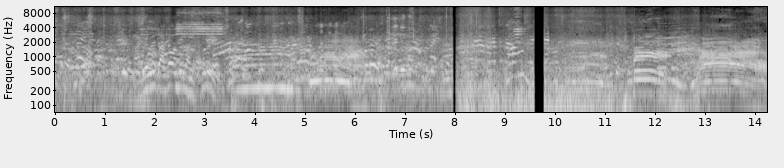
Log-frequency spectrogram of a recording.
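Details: Cattle at a busy market in Nayergaon bazaar, Bangladesh: several long, low harmonic moos with rising and falling pitch overlap loud crowd chatter and speech throughout, with a brief gap near the eighth and tenth seconds.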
